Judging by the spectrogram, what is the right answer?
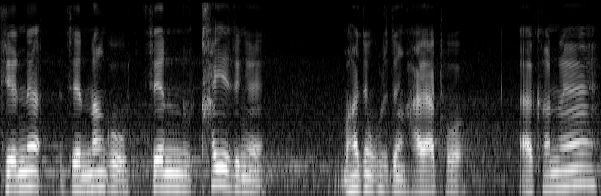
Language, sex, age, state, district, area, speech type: Bodo, female, 60+, Assam, Chirang, rural, spontaneous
